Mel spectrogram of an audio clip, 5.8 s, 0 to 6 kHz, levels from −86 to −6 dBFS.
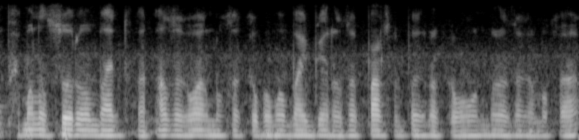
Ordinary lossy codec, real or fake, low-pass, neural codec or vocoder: Opus, 32 kbps; real; 5.4 kHz; none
